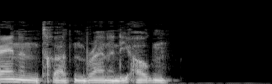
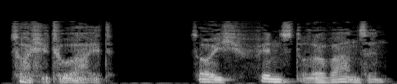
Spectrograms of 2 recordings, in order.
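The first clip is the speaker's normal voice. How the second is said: weak dying maester; 3 semitones higher than usual. Acted. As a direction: push the words out with effort. Dying maester lists the dead.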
